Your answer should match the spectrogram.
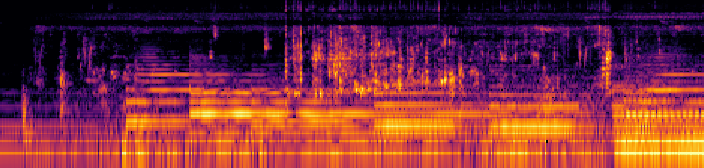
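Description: Drinking water pours steadily into a glass for several seconds, a continuous splashing stream whose ringing tone climbs as the vessel fills. No voices.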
